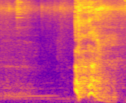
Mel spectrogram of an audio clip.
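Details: Adult coughing amid talk of flu and a flu shot; a single harsh, forceful cough with a loose, congested quality after a quiet moment.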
